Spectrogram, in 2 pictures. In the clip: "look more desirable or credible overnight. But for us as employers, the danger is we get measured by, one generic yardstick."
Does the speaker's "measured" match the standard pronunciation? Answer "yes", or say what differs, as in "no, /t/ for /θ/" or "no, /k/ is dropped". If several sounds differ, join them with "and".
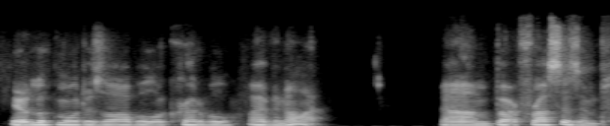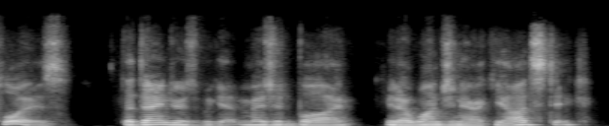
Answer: yes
